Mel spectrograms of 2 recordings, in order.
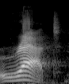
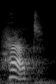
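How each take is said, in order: First: The word begins with a curled r sound. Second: The word begins with a breathy h sound. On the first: The speaker calls it right. "que é o mesmo R do interior" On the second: The speaker calls it wrong. "em vez de falar rat, a gente fala hat"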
